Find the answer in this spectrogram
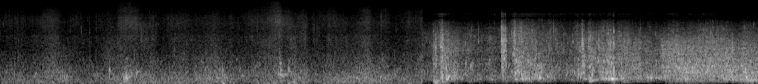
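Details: Water splashing and paddling sounds with gusts of wind buffeting the microphone, no animal calls heard.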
